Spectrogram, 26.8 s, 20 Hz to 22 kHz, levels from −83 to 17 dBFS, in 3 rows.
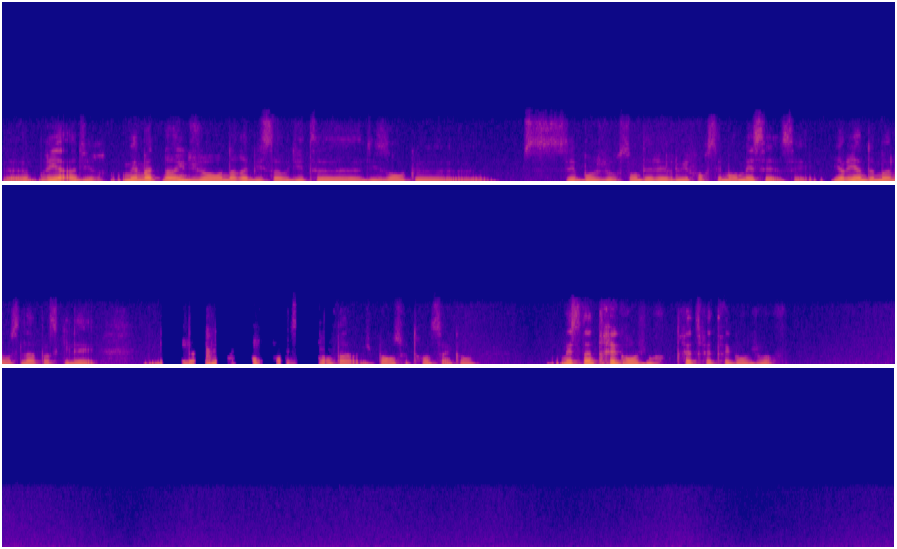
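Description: From 10.54 to 12.2 s the talker's speech sinks by as much as about 40 dB, roughly 1.5 s in all. This is likely speech suppressed in double talk, where the echo canceller ducks the near voice along with the echo. Here the talker disappears, rather than a foreign voice being added.

Inside that stretch, at 10.55 to 10.78 s, 10.94 to 11.04 s and 11.78 to 11.85 s, scraps of a second voice come through. They sit about 15 dB, 15 dB and 25 dB below the speech. This is the other side's voice leaking through, likely loudspeaker echo that the canceller left in the microphone signal.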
